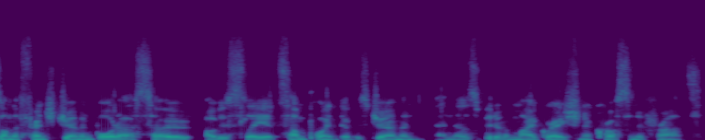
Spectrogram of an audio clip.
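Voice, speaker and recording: A man with an Australian accent. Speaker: relationship and personal growth facilitator. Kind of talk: podcast interview.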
